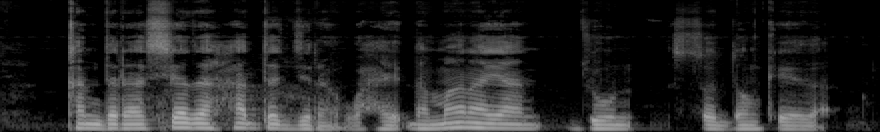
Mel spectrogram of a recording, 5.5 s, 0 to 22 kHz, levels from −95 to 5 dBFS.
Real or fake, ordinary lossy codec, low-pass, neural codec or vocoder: real; none; none; none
